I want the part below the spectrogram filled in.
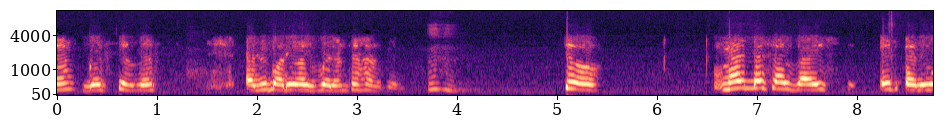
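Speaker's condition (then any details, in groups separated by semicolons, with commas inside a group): Cerebral palsy; present from birth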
